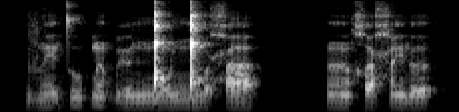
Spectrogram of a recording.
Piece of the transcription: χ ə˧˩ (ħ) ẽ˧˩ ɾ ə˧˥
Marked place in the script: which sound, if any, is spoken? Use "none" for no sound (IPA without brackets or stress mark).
ħ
